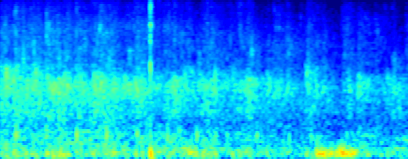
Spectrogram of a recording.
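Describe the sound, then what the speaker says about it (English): An audience applauding at an event, a steady wash of clapping that holds at an even level throughout, with a slight swell near the end. "Please give him another round of applause."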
